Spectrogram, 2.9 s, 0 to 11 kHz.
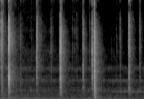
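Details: Whynter heater set to 68 degrees, low fan, heating mode, then stopped. Irregular sharp ticks, roughly one to two per second, sound over a faint hum; clicking at shutdown, source not yet identified.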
